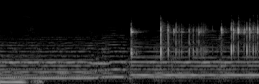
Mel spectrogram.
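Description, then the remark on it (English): Bright, glassy tinkles scatter irregularly over a sustained ringing tone as mine crystals fall and clink against each other after chests are blasted upward, moderately loud, with no voices. “As the chests fly upwards, tinkling noises can be heard as new mine crystals fall.”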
